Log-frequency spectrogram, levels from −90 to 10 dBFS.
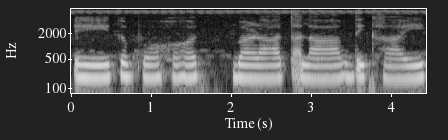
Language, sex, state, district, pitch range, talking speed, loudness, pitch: Hindi, female, Madhya Pradesh, Umaria, 180-190 Hz, 65 wpm, -15 LUFS, 185 Hz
